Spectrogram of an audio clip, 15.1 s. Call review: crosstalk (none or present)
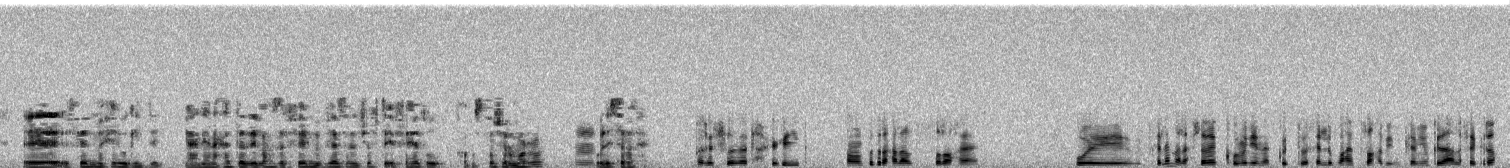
none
